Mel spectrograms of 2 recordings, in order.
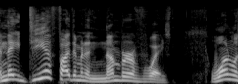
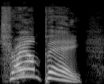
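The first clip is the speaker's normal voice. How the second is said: loud crowd-like shouting. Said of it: "the people would shout".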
